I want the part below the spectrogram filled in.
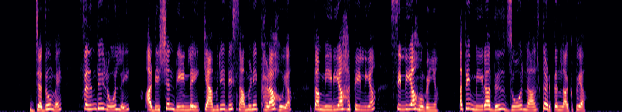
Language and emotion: Punjabi, fearful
